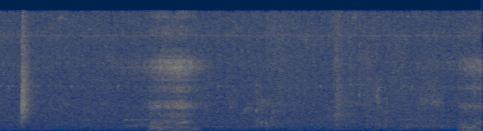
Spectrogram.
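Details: Nightly snoring: a couple of rough, fluttering snoring breaths with quieter breathing between, in a small room.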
